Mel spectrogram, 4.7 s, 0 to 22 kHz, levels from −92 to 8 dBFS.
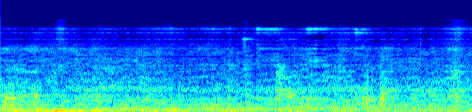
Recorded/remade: remade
